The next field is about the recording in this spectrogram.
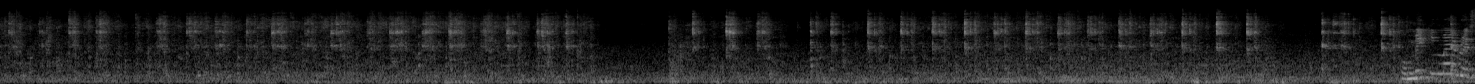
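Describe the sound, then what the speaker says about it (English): Sugar being whisked in a bowl: rapid, even metallic clinking and scraping of the whisk against the bowl, moderately close, carrying on steadily with a brief pause partway through. "Whisk it nicely until the sugar is dissolved."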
